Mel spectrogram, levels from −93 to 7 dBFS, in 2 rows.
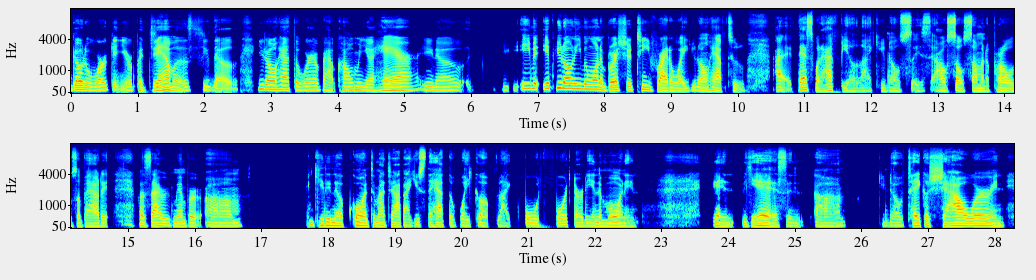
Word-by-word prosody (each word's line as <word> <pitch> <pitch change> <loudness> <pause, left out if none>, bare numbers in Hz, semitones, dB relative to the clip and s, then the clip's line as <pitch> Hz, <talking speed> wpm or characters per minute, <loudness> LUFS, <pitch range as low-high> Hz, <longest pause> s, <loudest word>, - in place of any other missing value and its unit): go 180 -1 +6
to 170 -2 +2
work 155 +4 0
in - - -3
your 145 - -3
pajamas, 145 0 +1 0.2
you 150 - -5
know, 190 +5 -4 0.3
you 200 0 0
don't 185 -2 +5
have 180 -1 +2
to 160 - 0
worry 155 +2 -1
about 150 -2 -4
combing 160 0 -1
your 135 -1 -1
hair, 150 +4 +2
you 165 -2 -2
know? 145 +1 -4 0.6
E 155 - -11 0.2
even 225 -1 +3
if 225 +2 +2
you 255 - +7
don't 230 -2 +8
even 210 -2 +3
wanna 195 -4 +4
brush 165 +2 +3
your 155 - +2
teeth 175 -7 -3
right 125 -2 +5
away, 125 0 -2
you 140 - -7
don't 130 -2 0
have 125 -3 +2
to, - - -8 0.5
I - - 0
that's 165 0 +4
what 115 - -2
I 140 +4 +1
feel 120 -1 -8
like, 115 0 -13
you 125 - -7
know, 120 0 -8 0.2
is 120 +1 -10
also 125 -1 +1
some 120 +1 0
of 120 - -4
the 125 - -8
pros 120 -2 -2
about 120 0 -1
it. 125 - -4 0.4
'Cause 140 -4 -2
I 135 0 +5
remember, 130 -3 -1
um, 130 -1 -3 1.1
getting 145 -1 +1
up, 140 0 +1
going 135 -2 +4
to 140 - -5
my 130 0 0
job, 130 0 -2
I 135 - -3
used 145 0 +2
to 140 - 0
have 130 0 +1
to 130 - -5
wake 130 -2 -6
up, - - -1
like, - - -8 0.2
4:00, 140 0 0 0.2
4:30 130 -3 -2
in 125 - -2
the 120 - -1
morning. 120 -1 0 1.2
And 125 -3 -1
yes, 135 -3 +2
and, 125 -5 -8 0.2
um, 125 - -5 0.5
you - - -13
know, 135 0 -6
take 140 +2 +2
a 160 - +1
shower 145 +2 +5
and, 120 +1 -3
140 Hz, 180 wpm, -25 LUFS, 125-155 Hz, 1.2 s, don't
